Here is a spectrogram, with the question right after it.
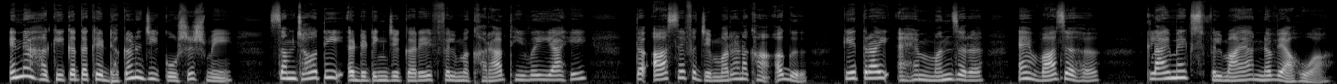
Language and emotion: Sindhi, neutral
